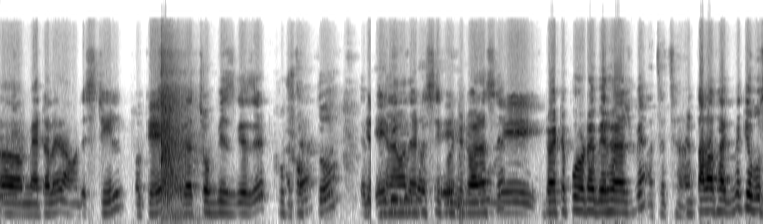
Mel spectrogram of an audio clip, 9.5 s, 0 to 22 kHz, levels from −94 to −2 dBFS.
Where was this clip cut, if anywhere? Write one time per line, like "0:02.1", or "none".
0:04.6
